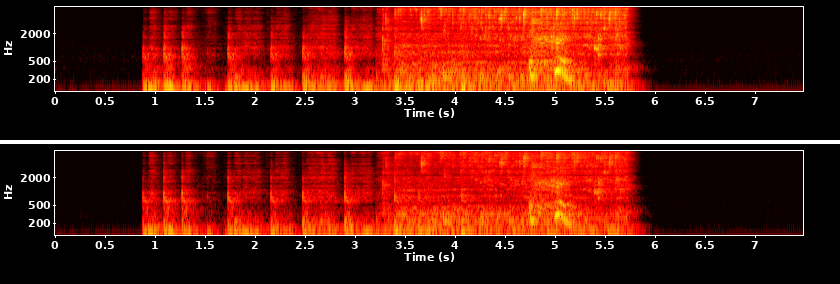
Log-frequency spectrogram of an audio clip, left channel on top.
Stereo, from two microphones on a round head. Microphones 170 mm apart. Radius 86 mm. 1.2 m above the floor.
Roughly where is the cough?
Left.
